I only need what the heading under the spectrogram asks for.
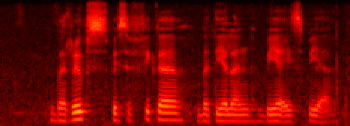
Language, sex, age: Afrikaans, male, 21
